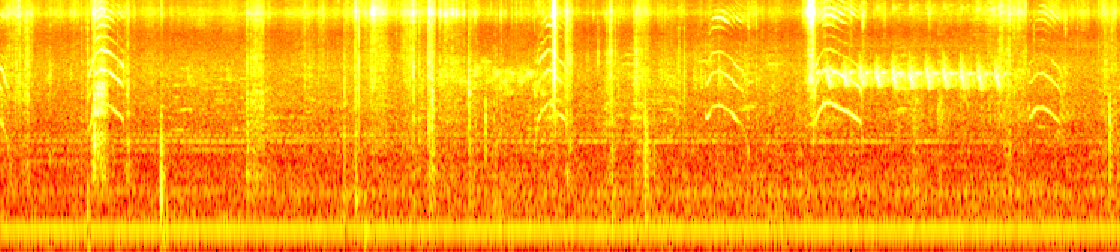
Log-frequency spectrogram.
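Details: Kittens looking for their mother, with scattered high arched meows and one longer wavering cry, broken by clicks and knocks against a steady low hum.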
